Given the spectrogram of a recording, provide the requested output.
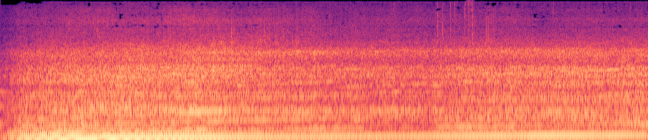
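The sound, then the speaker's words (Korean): A bus engine rumbles loudly and climbs steadily in pitch as the bus, carrying a group of people to a film shoot, pulls away, a continuous heavy drone with no voices. “저는 그냥 모인 곳에서 촬영하는 줄 알았는데 근데 다짜고짜 버스에 태우더니 출발.”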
